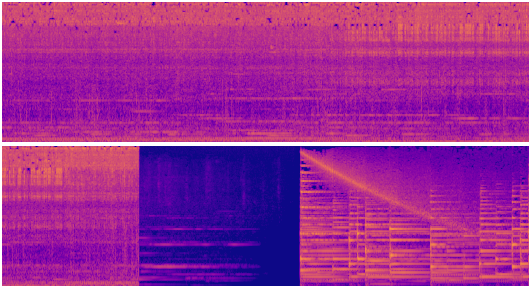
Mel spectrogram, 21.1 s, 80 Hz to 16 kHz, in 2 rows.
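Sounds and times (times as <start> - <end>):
motorcycle engine: 0.0 - 13.3
soft piano music: 0.0 - 15.5, 16.5 - 21.0.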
